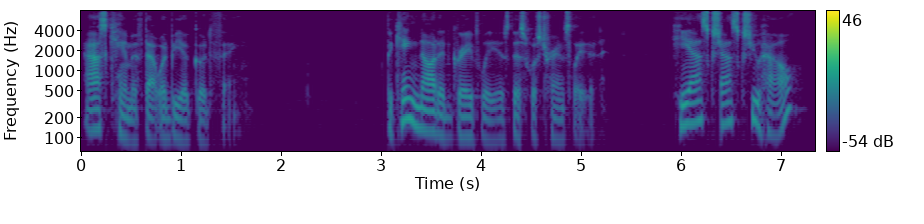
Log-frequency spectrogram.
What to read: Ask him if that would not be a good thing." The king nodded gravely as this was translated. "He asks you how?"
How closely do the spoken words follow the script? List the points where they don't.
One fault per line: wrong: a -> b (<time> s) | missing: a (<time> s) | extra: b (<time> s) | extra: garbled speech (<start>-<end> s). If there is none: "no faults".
missing: not (0.9 s)
extra: asks (6.4 s)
